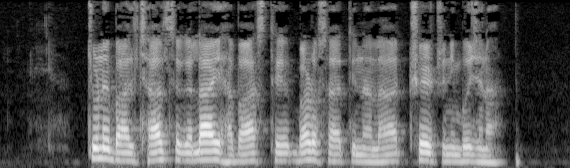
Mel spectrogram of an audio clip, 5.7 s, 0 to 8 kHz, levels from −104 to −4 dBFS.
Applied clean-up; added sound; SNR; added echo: none; none; none; none.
